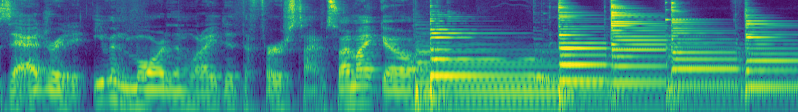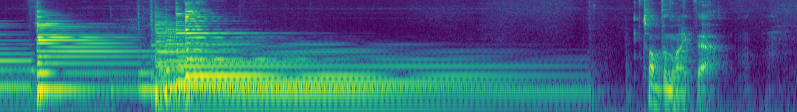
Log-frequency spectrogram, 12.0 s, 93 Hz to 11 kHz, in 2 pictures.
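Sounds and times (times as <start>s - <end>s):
classical guitar fingerstyle: 3.0s - 10.8s.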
